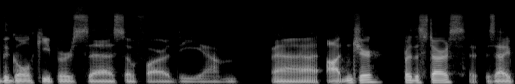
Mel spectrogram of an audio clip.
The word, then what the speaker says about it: Oettinger: And I got to say, of all of the goalkeepers so far, the Oettinger for the Stars, is that how you pronounce it?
